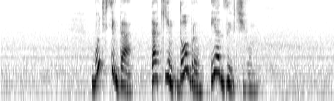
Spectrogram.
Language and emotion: Russian, positive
